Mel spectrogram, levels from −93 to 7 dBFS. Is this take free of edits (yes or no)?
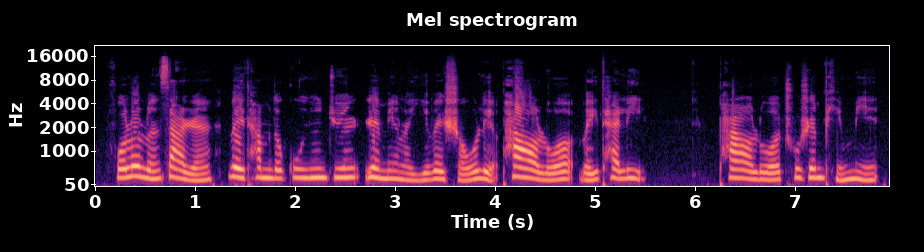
no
